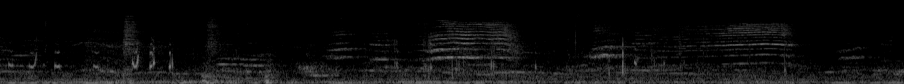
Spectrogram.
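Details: Pet guinea pigs Meadow and Sandstorm at playtime indoors, surrounded by a soccer ball and an American football: two bursts of shrill, rising squeals with stacked harmonics, each lasting about a second, over murmured speech and room noise.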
